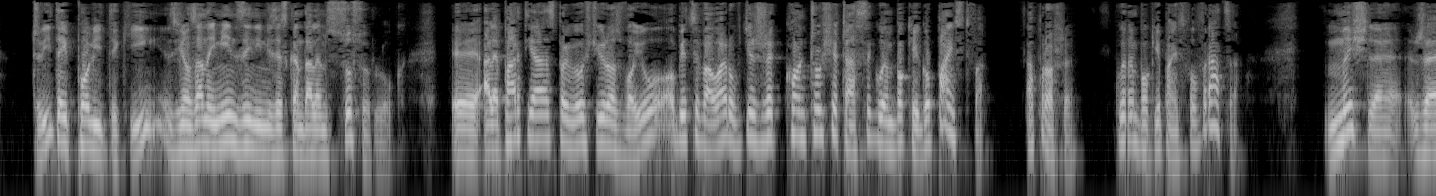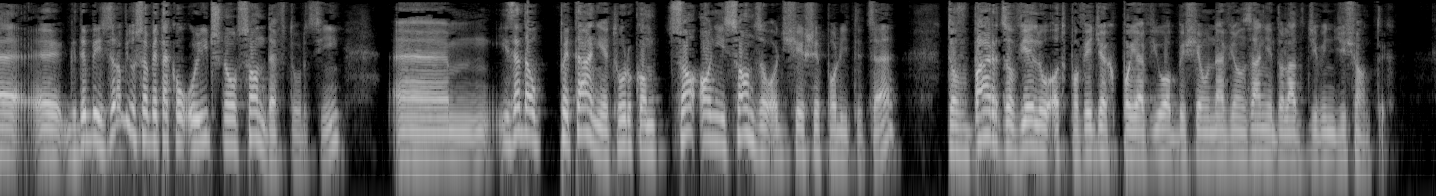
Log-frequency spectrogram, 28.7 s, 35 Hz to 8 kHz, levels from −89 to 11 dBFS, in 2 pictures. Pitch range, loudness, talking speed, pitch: 110-165 Hz, -20 LUFS, 120 wpm, 130 Hz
